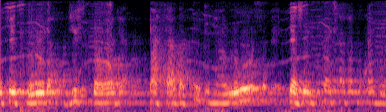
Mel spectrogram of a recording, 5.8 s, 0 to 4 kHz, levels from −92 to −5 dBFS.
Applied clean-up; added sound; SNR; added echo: neural separator model SepFormer DNS4.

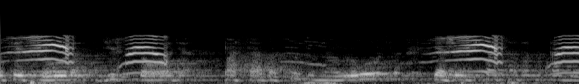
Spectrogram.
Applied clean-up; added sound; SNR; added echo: none; Meow; -2 dB; reverberation time 2.3 s.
